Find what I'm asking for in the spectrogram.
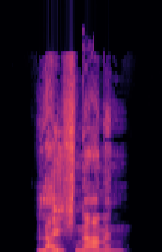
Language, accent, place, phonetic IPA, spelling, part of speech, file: German, Germany, Berlin, [ˈlaɪ̯çˌnaːmən], Leichnamen, noun, De-Leichnamen.ogg
- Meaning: dative plural of Leichnam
